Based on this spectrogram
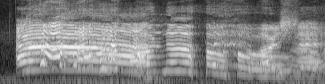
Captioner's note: group exclaiming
